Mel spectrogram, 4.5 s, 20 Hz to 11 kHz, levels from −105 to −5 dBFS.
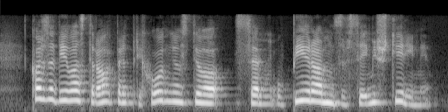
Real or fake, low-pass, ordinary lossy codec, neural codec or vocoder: fake; 7.2 kHz; none; codec, 16 kHz, 2 kbps, FunCodec, trained on LibriTTS, 25 frames a second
